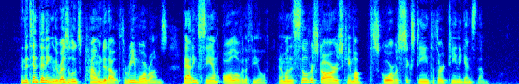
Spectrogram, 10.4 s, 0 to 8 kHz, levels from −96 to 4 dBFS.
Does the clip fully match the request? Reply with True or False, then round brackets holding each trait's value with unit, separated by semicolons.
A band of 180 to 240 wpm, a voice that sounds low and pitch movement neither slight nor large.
True (185 wpm; 125 Hz; 3.9 semitones)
